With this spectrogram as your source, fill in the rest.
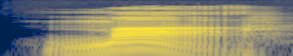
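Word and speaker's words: ماء: What about something simple, like water? ما. Ma. Just one syllable? Yes, very short, but very important.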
